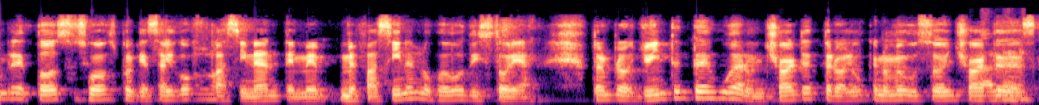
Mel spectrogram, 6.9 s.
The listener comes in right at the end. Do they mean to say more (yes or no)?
no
